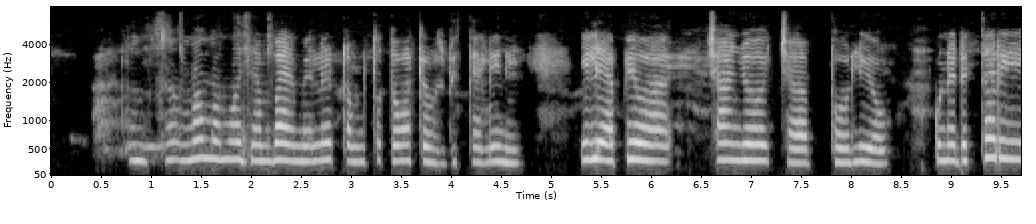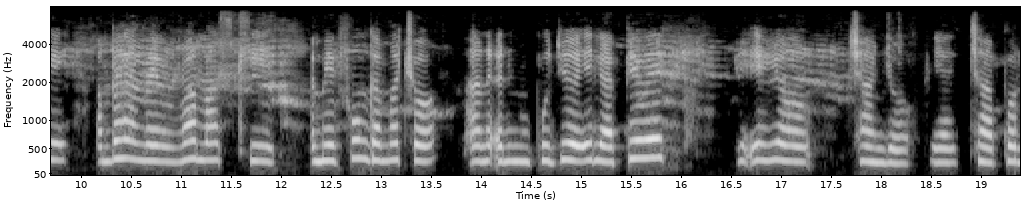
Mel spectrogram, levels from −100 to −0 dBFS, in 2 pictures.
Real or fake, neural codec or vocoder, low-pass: fake; codec, 16 kHz, 4 kbps, FreqCodec, larger model; 7.2 kHz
